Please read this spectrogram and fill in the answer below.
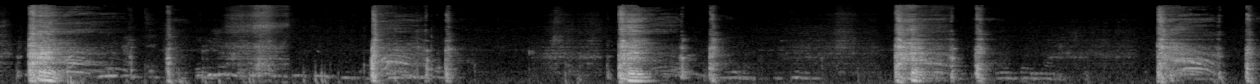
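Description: Four strong, deliberate coughs spaced several seconds apart, with softer throat sounds and breathing between them; a demonstrated voluntary coughing technique.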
